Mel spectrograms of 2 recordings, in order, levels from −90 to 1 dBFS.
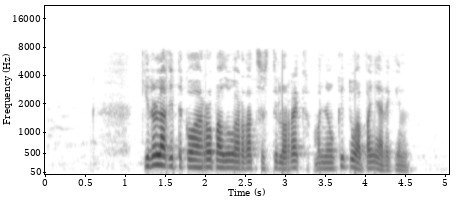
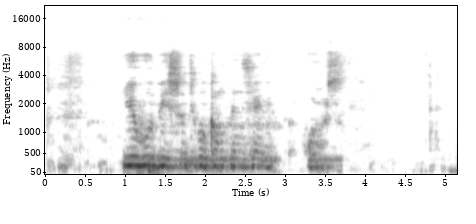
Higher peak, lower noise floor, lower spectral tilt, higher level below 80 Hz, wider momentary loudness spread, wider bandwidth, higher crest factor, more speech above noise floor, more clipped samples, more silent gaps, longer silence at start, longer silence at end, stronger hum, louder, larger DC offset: first, -12 dBFS vs -16 dBFS; second, -78 dBFS vs -82 dBFS; second, -4.5 dB/octave vs -7 dB/octave; second, -72 dBFS vs -64 dBFS; second, 14 LU vs 19 LU; about the same, 7.6 kHz vs 7.4 kHz; about the same, 22 dB vs 18 dB; second, 46 dB vs 52 dB; neither; neither; first, 1.25 s vs 0.25 s; first, 0.5 s vs 0.05 s; neither; about the same, -33 LUFS vs -32 LUFS; neither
